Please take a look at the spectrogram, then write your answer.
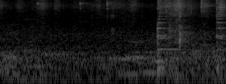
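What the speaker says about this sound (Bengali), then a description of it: "খুব সুন্দর করে মেশাতে হবে।" Fish pieces are mixed with salt and turmeric in a bowl: faint, soft scraping and light clinks of a utensil against the dish, quiet and close, with no talking.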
